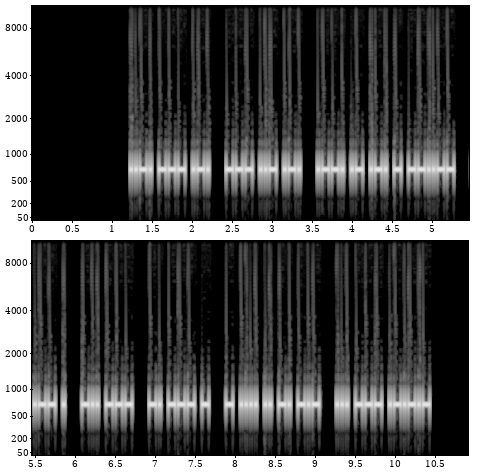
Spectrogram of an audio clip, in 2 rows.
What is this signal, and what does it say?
Morse code, heard as a keyed tone, about 40 wpm, 700 Hz. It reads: FOR OUR PART, WE DO NOT THINK SO.
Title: Sentences from Top 1000 Words - Review Part 1 - 40wpm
